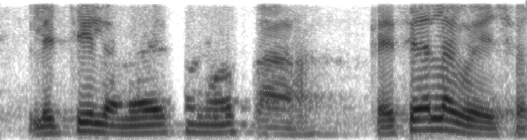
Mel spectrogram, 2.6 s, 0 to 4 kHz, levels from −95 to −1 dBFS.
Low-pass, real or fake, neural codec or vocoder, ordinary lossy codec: 3.6 kHz; real; none; none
